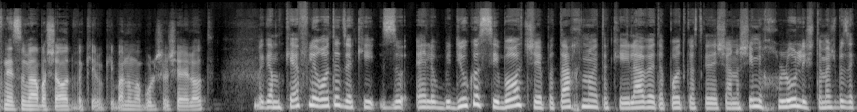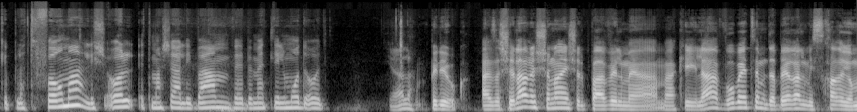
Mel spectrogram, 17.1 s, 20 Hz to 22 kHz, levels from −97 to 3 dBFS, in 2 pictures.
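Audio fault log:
throughout: clock drift between sender and receiver. The sending end's audio clock runs fast relative to the receiver's, by roughly 5 percent, so samples arrive quicker than they are played out and the jitter buffer keeps filling. To keep latency bounded, the receiver has to discard short pieces of the incoming speech over and over, and the resulting small timing hiccups recur across the whole clip at uneven spacing rather than on a fixed beat.
0.05–17.08 s: repeated timing corrections. For almost the full length of the speech the receiver trims short segments to stay in step with the faster sender, giving an effective playback rate of 105 percent. Every edit goes the same way, removing material, never repeating it, but the cuts are irregularly spaced. Each one is small, so what comes through is a faintly rushed, slightly unsteady pace with occasional tiny skips where a piece has been dropped.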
